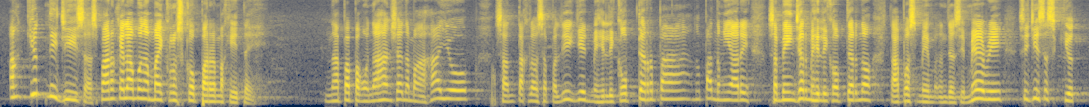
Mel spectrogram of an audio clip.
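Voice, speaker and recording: Male Filipino pastor, Filipino accent, lively sermon delivery, high-pitched and bright. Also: fairly quick. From Philippines. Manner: lively, joking, calls on the congregation.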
